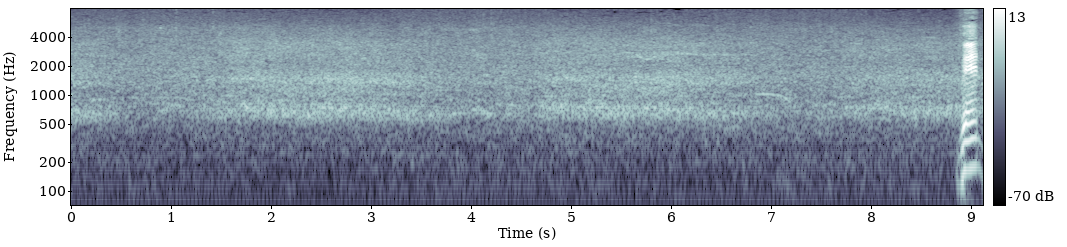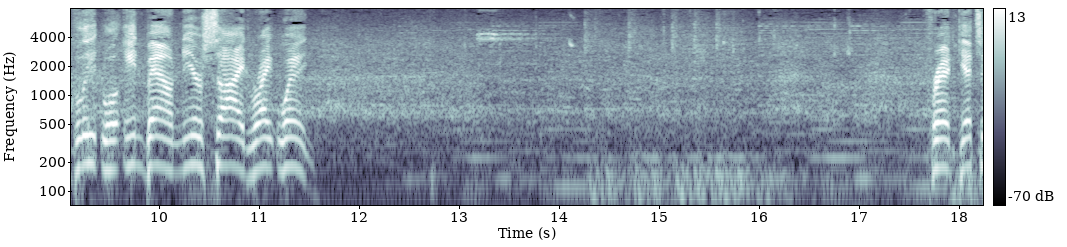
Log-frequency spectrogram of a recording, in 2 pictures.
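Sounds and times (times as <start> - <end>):
arena crowd cheering: 0.0 - 18.2
speech: 8.9 - 11.6, 17.7 - 18.2.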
